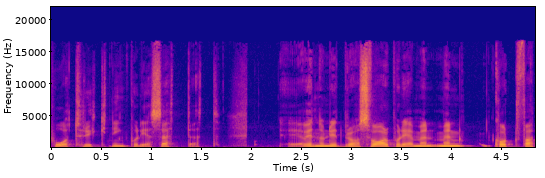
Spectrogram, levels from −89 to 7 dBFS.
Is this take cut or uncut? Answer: uncut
